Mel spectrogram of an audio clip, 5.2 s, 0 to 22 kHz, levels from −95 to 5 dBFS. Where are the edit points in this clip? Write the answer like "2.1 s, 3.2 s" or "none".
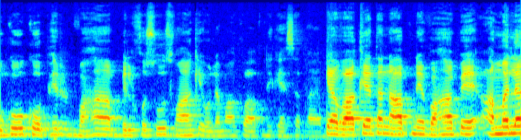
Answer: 3.2 s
